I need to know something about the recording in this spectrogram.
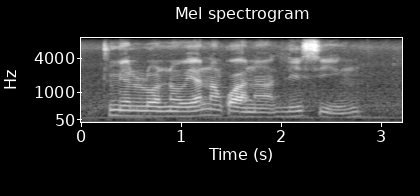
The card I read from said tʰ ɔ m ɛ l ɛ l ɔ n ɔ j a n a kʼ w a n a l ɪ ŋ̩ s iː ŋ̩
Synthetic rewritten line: tʰ u m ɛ l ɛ l ɔ n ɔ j a n a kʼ w a n a l ɪ s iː ŋ̩

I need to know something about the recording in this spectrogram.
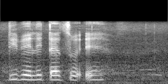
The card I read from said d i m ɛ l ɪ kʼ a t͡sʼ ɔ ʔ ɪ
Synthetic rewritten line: d i b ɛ l ɪ tʼ a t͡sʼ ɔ ʔ ɪ

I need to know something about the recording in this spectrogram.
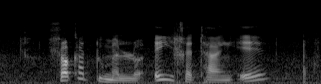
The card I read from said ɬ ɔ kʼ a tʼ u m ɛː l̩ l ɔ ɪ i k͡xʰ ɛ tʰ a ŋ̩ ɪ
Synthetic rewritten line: ɬ ɔ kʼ a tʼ u m ɛ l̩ l ɔ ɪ i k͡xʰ ɛ tʰ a ŋ̩ ɪ

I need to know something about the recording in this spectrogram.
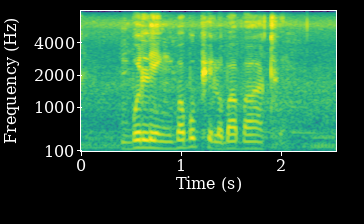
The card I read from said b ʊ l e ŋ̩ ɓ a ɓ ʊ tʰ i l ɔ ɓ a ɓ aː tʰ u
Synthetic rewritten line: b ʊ l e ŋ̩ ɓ a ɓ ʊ pʰ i l ɔ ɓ a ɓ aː tʰ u

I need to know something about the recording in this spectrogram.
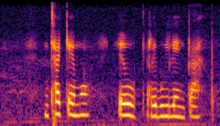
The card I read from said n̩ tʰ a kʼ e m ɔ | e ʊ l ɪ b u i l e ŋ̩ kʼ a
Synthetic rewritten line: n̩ tʰ a kʼ ɛ m ɔ | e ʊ r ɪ b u i l e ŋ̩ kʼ a

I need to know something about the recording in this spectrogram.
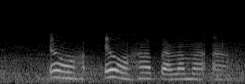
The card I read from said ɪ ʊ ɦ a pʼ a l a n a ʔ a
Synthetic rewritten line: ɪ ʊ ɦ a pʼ a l a m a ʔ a

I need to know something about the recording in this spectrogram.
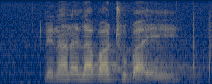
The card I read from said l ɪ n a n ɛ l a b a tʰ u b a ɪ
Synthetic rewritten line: l ɪ n a n ɛ l a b a tʰ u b a ɪ

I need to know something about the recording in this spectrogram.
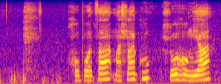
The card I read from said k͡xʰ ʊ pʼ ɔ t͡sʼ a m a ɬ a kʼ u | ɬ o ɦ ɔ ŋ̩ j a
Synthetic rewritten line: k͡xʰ ʊ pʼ ɔ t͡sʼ a m a ɬ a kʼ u | ɬ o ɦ o ŋ̩ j a

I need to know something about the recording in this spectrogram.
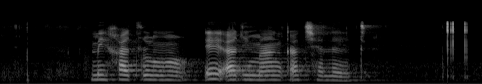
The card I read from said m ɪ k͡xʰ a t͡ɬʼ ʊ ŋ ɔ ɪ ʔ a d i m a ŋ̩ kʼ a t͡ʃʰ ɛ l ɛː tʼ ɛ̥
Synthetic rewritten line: m ɪ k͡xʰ a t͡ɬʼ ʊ ŋ ɔ ɪ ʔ a d i m a ŋ̩ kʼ a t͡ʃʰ ɛ l ɛː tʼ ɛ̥

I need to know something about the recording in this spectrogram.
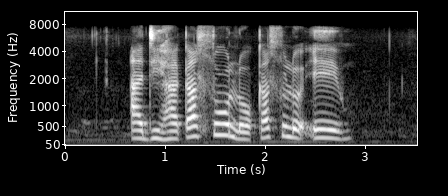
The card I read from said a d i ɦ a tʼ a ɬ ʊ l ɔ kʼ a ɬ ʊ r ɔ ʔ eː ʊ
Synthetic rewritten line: a d i ɦ a kʼ a ɬ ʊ l ɔ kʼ a ɬ ʊ l ɔ ʔ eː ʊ

